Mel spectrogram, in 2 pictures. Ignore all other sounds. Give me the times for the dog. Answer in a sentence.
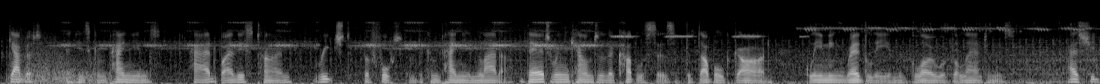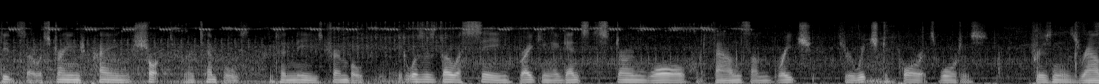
You can't hear the dog here.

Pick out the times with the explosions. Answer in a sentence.
The explosions can be heard from 0.1 to 1.4 s.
